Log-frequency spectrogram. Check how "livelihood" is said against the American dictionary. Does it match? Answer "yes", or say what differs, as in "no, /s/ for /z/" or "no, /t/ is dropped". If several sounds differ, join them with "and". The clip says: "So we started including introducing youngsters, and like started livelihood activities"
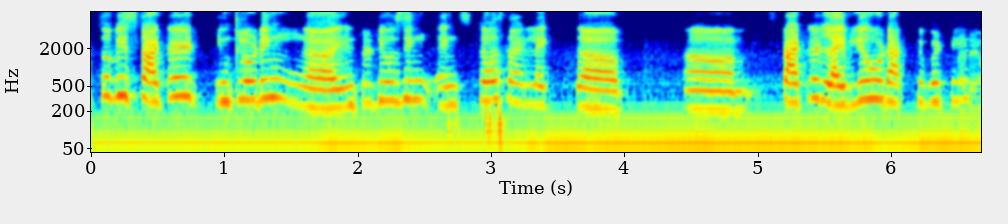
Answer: yes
